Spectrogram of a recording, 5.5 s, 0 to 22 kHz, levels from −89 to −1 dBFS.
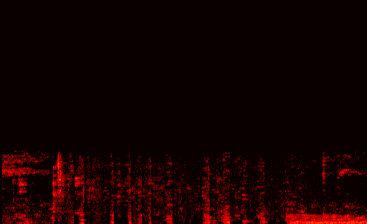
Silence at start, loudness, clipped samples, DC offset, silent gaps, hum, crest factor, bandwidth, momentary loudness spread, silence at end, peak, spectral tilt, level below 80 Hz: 0 s; -56 LUFS; under 0.1%; under 0.1%; none; none; 20 dB; 8 kHz; 12 LU; 0 s; -36 dBFS; -4.5 dB/octave; -82 dBFS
